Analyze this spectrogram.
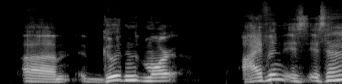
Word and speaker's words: Guten Morgen: Guten Morgen. Ivan, is that how you say it? Guten Morgen?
